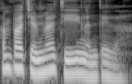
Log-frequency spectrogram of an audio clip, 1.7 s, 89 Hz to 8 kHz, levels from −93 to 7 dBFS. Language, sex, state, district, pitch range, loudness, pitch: Wancho, female, Arunachal Pradesh, Longding, 140-195 Hz, -17 LUFS, 160 Hz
